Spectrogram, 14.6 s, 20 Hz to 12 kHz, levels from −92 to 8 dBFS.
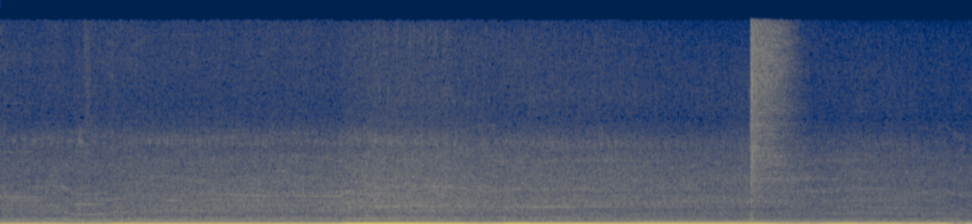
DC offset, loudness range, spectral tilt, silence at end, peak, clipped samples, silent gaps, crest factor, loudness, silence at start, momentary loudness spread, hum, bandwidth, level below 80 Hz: under 0.1%; 6 LU; -5.5 dB/octave; 0 s; -8 dBFS; under 0.1%; none; 10 dB; -21 LUFS; 0 s; 10 LU; none; 11 kHz; -18 dBFS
